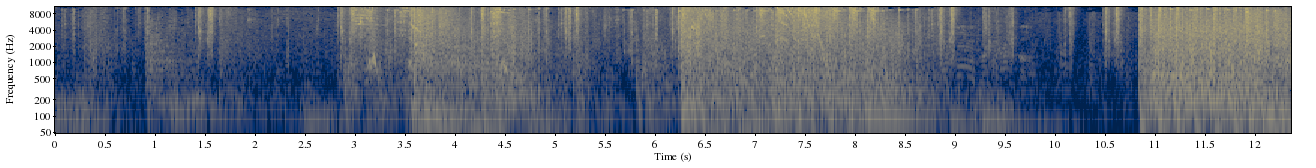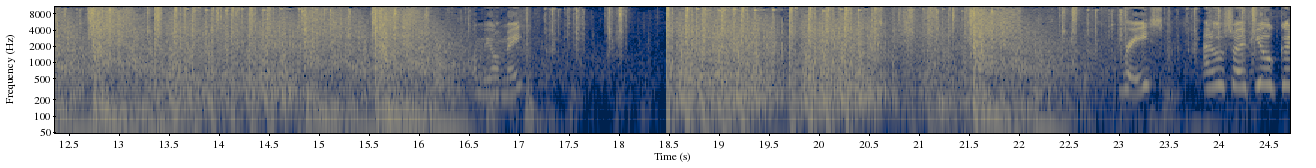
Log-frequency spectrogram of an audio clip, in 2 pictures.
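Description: Building pieces in a video game snap and clatter into place in quick bursts.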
